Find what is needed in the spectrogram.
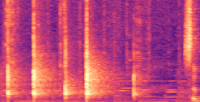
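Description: Chef's knife chopping fresh ginger root on a cutting board, mincing it fine: about five sharp knife strikes against the board in the first second and a half.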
